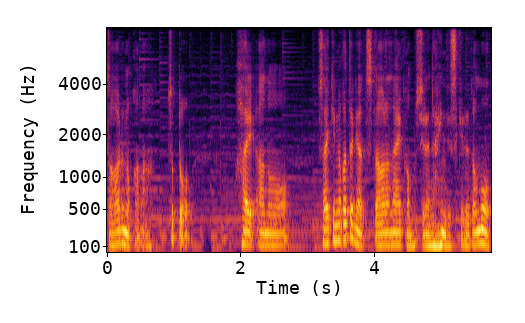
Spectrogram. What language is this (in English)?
Japanese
